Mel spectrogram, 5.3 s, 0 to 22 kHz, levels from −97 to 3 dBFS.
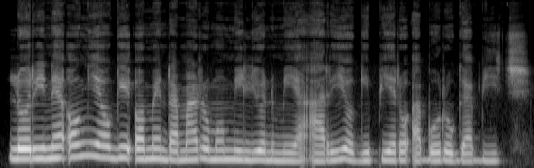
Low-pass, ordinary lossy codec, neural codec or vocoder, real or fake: none; none; none; real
